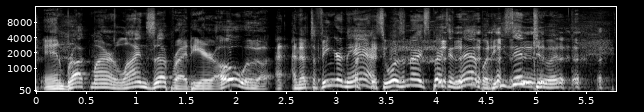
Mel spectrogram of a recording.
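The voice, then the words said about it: Old-timey baseball announcer voice. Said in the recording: “he talks in that baseball old timey announcer voice at all times, and so he'll outwardly narrate sometimes”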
